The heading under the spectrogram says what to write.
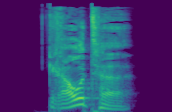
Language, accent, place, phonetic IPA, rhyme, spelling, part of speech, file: German, Germany, Berlin, [ˈɡʁaʊ̯tə], -aʊ̯tə, graute, verb, De-graute.ogg
- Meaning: inflection of grauen: 1. first/third-person singular preterite 2. first/third-person singular subjunctive II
